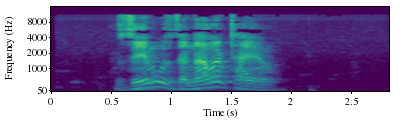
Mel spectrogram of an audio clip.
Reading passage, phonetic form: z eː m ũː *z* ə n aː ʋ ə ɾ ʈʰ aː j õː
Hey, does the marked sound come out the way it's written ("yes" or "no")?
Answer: yes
